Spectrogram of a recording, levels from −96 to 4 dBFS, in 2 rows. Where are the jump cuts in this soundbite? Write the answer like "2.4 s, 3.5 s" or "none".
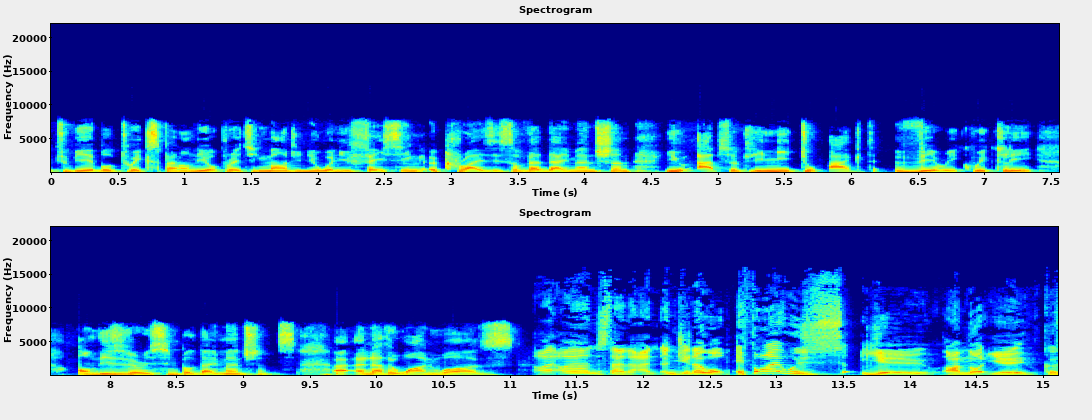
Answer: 11.2 s, 12.6 s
